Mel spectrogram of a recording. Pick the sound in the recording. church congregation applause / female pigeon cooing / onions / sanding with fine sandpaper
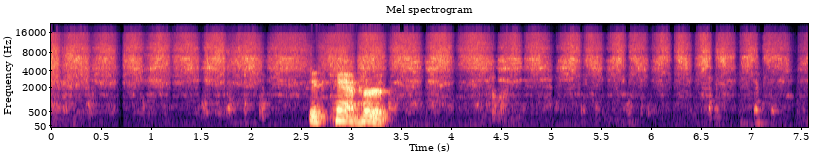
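sanding with fine sandpaper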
